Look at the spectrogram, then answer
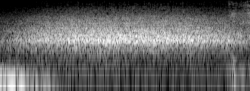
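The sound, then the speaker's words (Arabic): A steady, dense roar of a large stadium crowd, a broad wash of many voices that holds at an even loudness throughout with no single voice standing out. “كابتن خليل، شغلنا لك صوت الجمهور عشان تعيش أجواء الملاعب مثل أول.”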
